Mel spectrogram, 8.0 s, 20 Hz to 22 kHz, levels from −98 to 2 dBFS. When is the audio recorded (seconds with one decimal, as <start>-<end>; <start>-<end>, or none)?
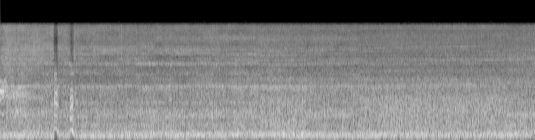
3.9-4.6; 5.4-7.6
